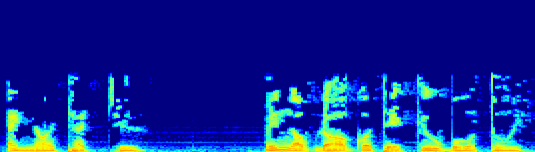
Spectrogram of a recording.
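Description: A man's voice: mid-range voice, fairly quick, breathy edge, no room sound, highs cut off, soft background music, close to an everyday voice. A man voicing a frightened, desperate young woman in a storybook, pleading in a raised, tearful tone. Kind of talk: storybook narration.

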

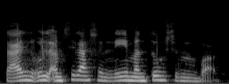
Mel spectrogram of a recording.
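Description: A woman with an Egyptian accent teaching Quran recitation, explaining step by step, asking questions and answering them herself, slowing right down to sound out words. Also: fairly low pitch, steady tone, a little mellow. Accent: Egyptian Arabic. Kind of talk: online tajweed lesson. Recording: dull lo-fi audio.

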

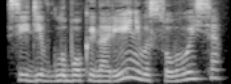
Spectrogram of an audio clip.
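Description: A woman's voice: medium pitch, animated, quick pace, darkish tone, natural voice. A woman playing a grumbling greedy gopher. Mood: stubborn. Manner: grumbling, stubborn. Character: stubborn greedy male gopher.

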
